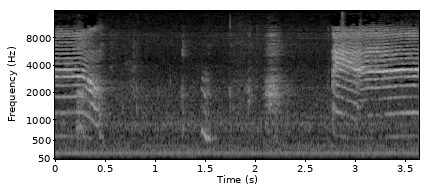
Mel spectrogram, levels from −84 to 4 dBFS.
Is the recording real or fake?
real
